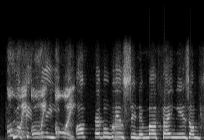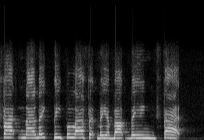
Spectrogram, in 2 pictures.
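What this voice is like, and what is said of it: Fake accent, imitates another person's voice. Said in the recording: “We have this fake accent”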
